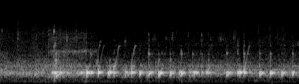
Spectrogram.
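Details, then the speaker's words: 2005 Chevy Impala after rack and pinion and power steering line replacement, engine off, wheel cycled lock to lock: rhythmic gurgling like a toilet flushing as air bleeds from power steering fluid. "You hear that air coming out? Sounds like a toilet flushing. Yep, it's definitely bleeding."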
